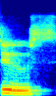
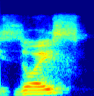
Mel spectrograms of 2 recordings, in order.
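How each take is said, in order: First: The name is pronounced in an English way. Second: The name is pronounced in a German way. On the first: The speaker calls it wrong. "I'm also going to mispronounce it as Seuss" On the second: The speaker calls it right. "in the good German manner, it's actually Zeus"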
